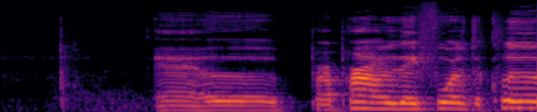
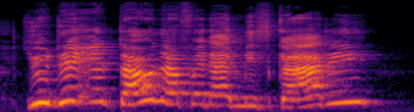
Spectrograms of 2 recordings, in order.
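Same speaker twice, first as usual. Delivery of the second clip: high, sassy pipe-up; piping up; 9 semitones higher, 5 dB louder than usual. Retold or imitated. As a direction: butt in with sass. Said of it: "T started piping up".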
